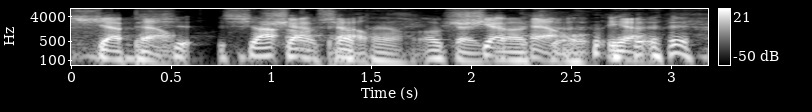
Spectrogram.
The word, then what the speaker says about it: Chappelle: His name's pronounced Chappelle.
